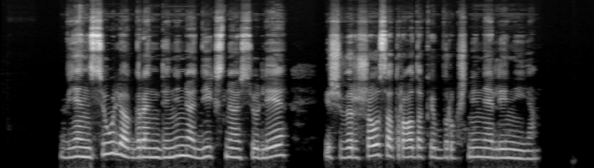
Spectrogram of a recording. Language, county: Lithuanian, Vilnius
